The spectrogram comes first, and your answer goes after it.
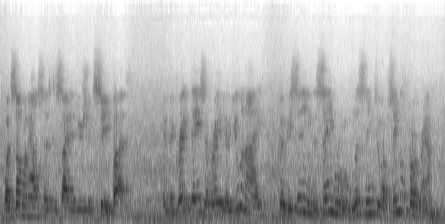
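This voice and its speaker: Older American man speaking in echoey hall. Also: high-pitched. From Chicago, United States. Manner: storytelling, rhetorical questions, humorous. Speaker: public speaker on old-time radio. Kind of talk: nostalgic talk to a live audience. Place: indoor program hall before an audience. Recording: echoey hall, distant mic, noisy, dull.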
